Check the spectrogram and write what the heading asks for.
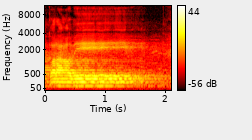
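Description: A man's voice drawing out one word into a long, level chanted tone through a microphone, fading away after about a second and a half.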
